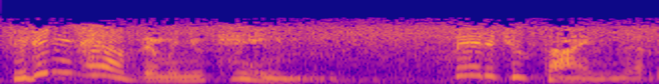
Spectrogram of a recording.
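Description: An actress playing a haughty, accusing young society woman in 1930s radio drama, sharp and disdainful, on an old recording. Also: medium pitch, wildly swooping pitch, moderate pace, highs cut off, background noise. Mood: scornful accusing.

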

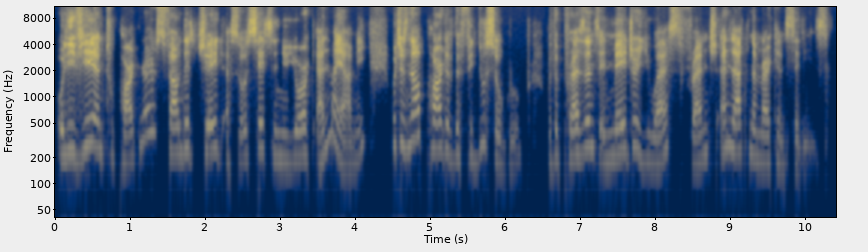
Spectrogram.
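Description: A woman's voice: mid-range voice, lively intonation, moderate pace, sharp tone, dry recording. A woman, director of a business organization, reading a formal scripted introduction. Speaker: chamber of commerce director.

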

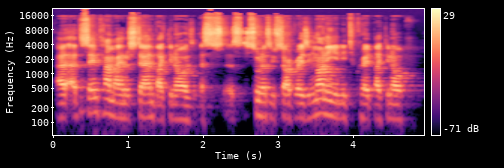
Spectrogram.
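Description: A man's voice: mid-range voice, steady tone, quick pace, a little mellow. Swiss guy rambling thru interview answers, lots of "like, you know", roomy echo. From Switzerland. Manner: rambling, many fillers and restarts. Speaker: guest, company co-founder. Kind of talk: casual podcast interview answers.

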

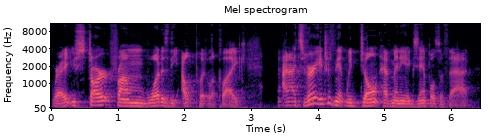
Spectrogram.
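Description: A man's voice: medium pitch, sing-song, normal speed, fairly bright tone. A man hosting a casual tech discussion, explaining ideas by thinking aloud and posing rhetorical questions. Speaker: podcast host, venture investor.

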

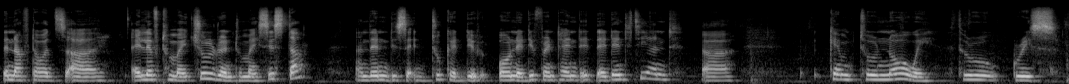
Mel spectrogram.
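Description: A woman recounts her past in an interview. She speaks haltingly, pausing often and filling gaps with ums. Her voice sits at an ordinary middle pitch. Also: warm tone. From Uganda. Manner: hesitant, many pauses and fillers. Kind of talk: personal testimony.

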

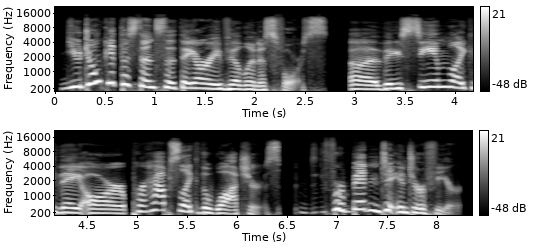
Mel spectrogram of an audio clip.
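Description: A woman's voice: fairly high pitch, sing-song, unhurried, dry recording. Dry-sounding, casual woman podcaster. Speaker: podcast co-host. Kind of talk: casual TV show discussion.

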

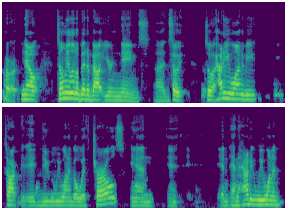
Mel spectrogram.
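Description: A man's voice: fairly high pitch, normal speed. A man hosting a casual sports interview, upbeat and effusive in his praise of his guest. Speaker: interview host.

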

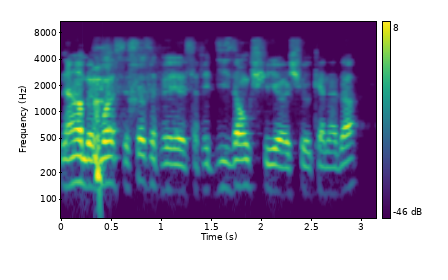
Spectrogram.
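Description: Man, northern French accent, middle pitch, hesitant casual talk, muffled sound. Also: steady tone, fast, crowd noise. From northern France. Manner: hesitant, many fillers and restarts. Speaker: podcast guest, team fan. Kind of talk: casual podcast chat.

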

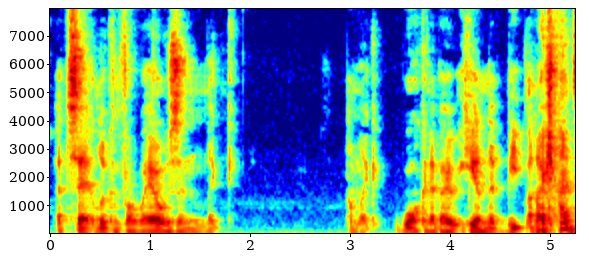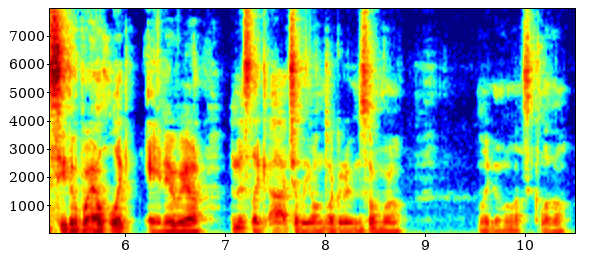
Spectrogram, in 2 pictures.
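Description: A man's voice: on the low side, fairly bright tone. A man co-hosting a podcast in casual chat, rambling along with a lot of filler words. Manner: rambling, heavy use of "like".

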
